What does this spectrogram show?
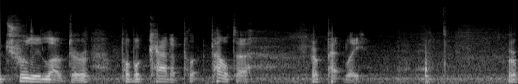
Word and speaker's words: Popocatépetl: was he who truly loved her, Popocatépetl, or Petley, or Petal. Popocatépetl. Not used to pronouncing these 7 names.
